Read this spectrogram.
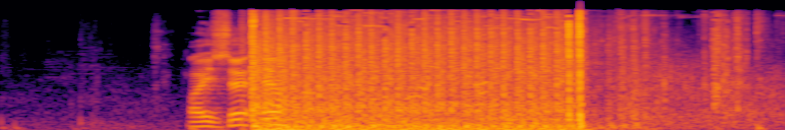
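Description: A rifle fires a long rapid burst.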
